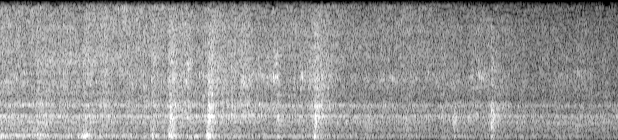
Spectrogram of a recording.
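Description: A train rumbles past close by and fades away.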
